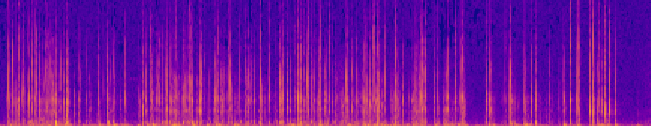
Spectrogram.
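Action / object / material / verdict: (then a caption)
scrape / metal mesh microphone grille brushed with a silicone glove / metal mesh / none. A pink silicone bristle glove brushes and scratches across the top of the hollow metal mesh grille of a Blue Yeti microphone. Dense, rapid scratchy rasps with crackly bright bristle texture and low rumbling thumps run almost nonstop, easing briefly near the six-second mark before the strokes resume and thin out at the end.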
